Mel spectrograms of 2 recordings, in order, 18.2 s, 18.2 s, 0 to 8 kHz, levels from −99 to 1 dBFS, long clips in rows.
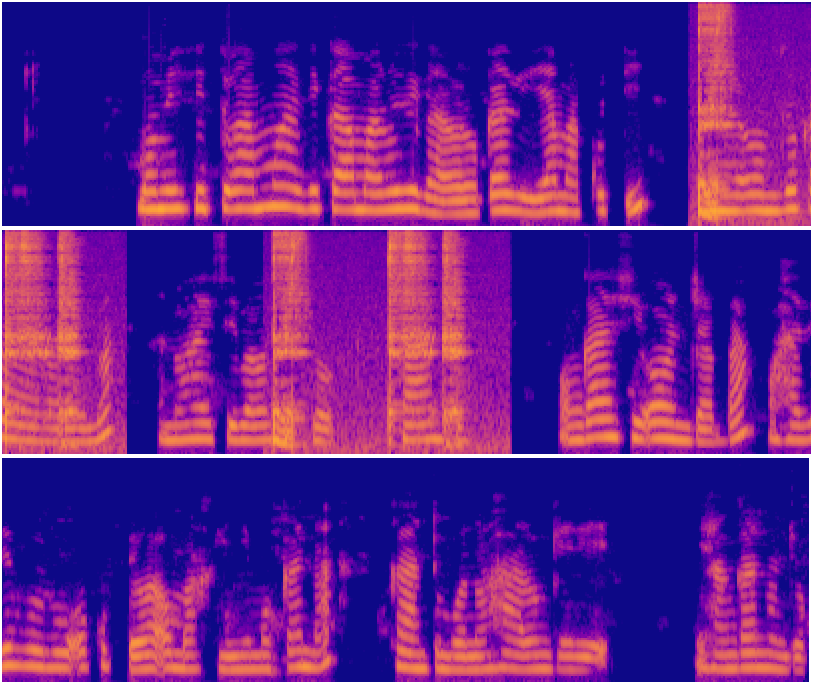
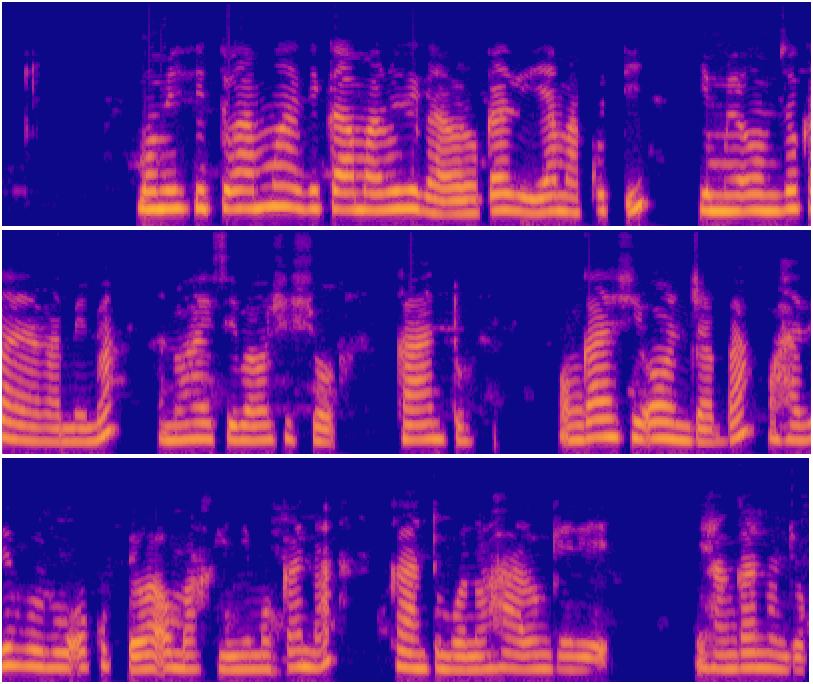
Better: second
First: background sound (Fart); 5 dB above the speech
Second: none

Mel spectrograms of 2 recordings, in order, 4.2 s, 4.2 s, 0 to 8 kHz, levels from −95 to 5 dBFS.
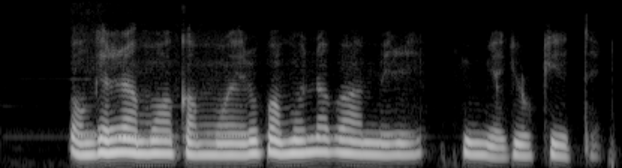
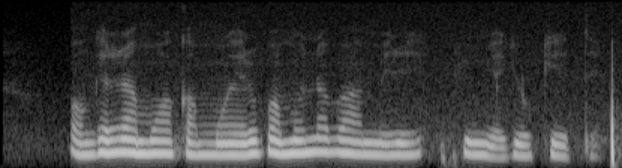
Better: second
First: noise reduction (neural mask model DeepFilterNet 3)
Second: none

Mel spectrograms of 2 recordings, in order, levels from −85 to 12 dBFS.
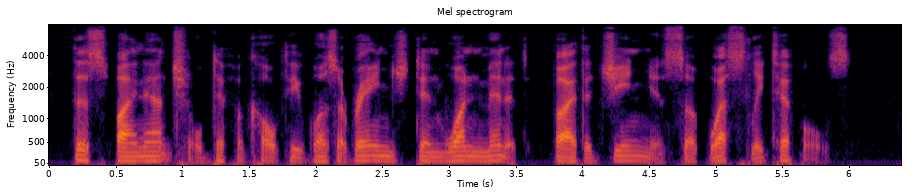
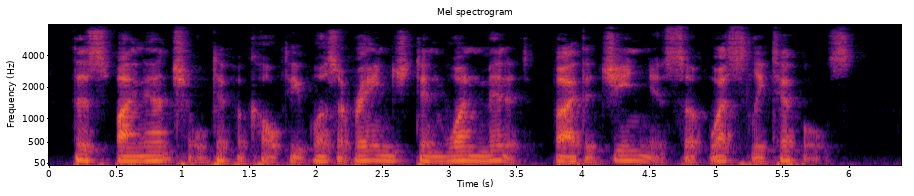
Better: first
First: none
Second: room echo; dies away in 0.2 s

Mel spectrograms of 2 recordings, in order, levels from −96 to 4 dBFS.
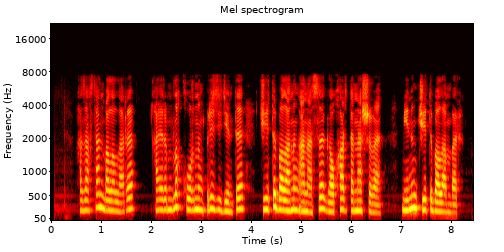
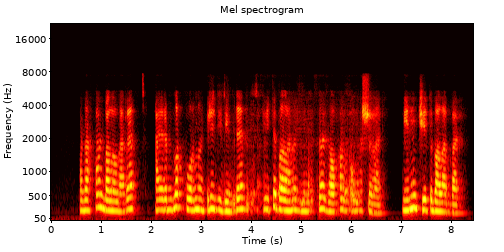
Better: first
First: none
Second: noise reduction (neural mask model DeepFilterNet 3)

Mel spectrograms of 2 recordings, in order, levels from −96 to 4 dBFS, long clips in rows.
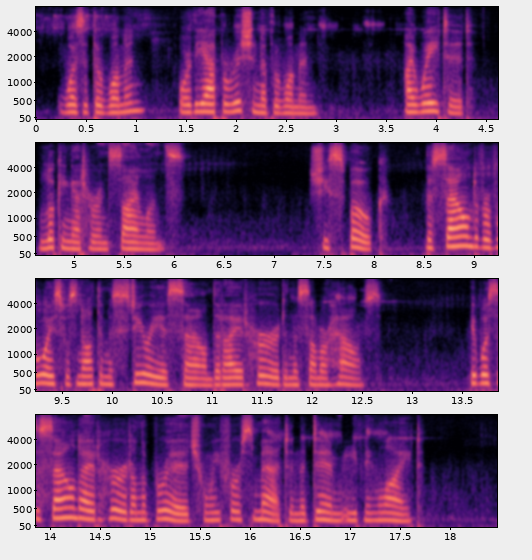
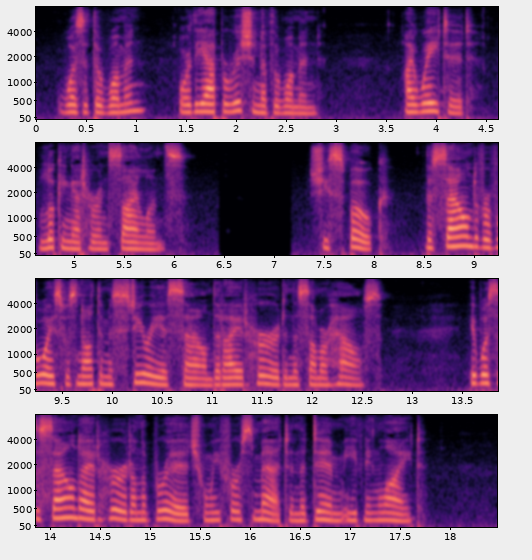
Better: second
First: noise reduction (neural separator model SepFormer DNS4)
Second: none

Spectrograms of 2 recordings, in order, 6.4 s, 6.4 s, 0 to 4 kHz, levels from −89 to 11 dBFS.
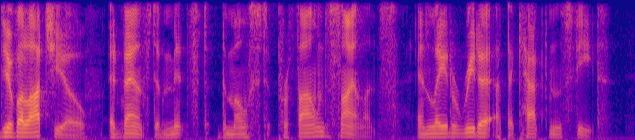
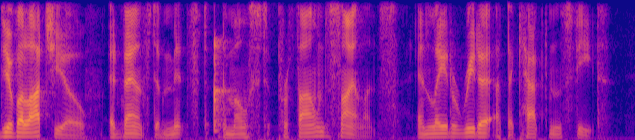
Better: first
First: none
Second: background sound (Bowed string instrument); 8 dB below the speech

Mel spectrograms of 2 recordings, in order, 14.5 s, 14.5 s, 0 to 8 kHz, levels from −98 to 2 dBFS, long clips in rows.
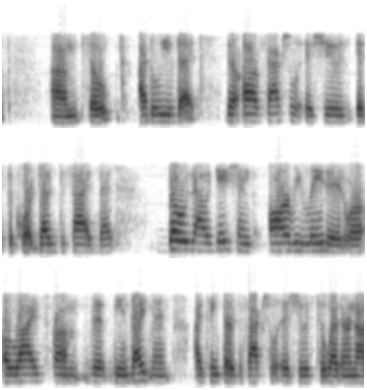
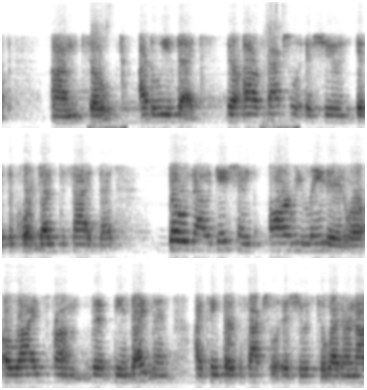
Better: first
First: none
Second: noise reduction (neural separator model SepFormer DNS4)

